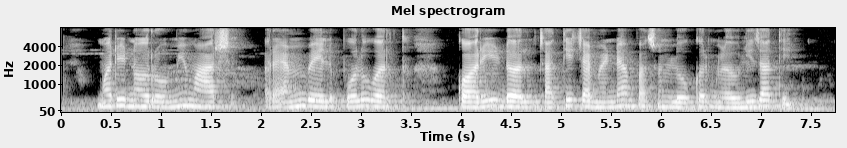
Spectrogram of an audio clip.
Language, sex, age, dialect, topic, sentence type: Marathi, female, 25-30, Standard Marathi, agriculture, statement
